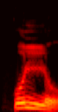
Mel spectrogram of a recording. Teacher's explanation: کاف کو بریک پڑھیں گے، لام بھی بریک پڑھا جائے گا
